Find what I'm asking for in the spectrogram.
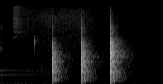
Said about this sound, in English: He seems to hesitate, as if conflicted over his decision to approach the two dames on the other side of the door. He enters the room after a polite knock.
